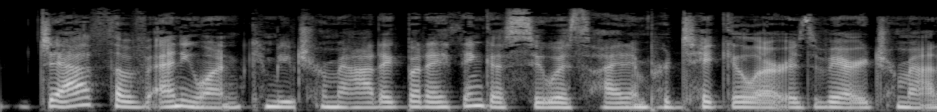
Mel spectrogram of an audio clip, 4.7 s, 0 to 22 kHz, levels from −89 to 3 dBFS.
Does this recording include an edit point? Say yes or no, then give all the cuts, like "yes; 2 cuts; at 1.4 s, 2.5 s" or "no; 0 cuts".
yes; 1 cut; at 1.5 s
